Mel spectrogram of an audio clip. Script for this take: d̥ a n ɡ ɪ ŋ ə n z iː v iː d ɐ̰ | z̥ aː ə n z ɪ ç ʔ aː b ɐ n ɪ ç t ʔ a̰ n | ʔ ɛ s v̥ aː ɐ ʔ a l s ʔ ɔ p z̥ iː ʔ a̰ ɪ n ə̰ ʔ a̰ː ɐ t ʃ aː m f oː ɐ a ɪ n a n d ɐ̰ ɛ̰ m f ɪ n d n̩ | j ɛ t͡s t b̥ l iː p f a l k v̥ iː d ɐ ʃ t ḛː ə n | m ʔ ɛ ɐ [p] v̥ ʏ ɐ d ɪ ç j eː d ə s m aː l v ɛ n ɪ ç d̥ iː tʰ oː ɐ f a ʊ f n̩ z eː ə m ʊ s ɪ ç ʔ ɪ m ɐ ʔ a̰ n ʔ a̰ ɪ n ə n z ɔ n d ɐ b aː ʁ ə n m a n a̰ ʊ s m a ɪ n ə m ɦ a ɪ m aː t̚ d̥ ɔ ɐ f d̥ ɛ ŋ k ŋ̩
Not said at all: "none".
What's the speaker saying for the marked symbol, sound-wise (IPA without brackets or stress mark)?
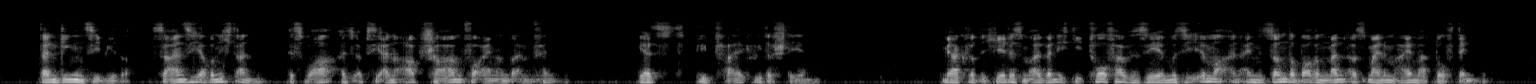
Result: k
